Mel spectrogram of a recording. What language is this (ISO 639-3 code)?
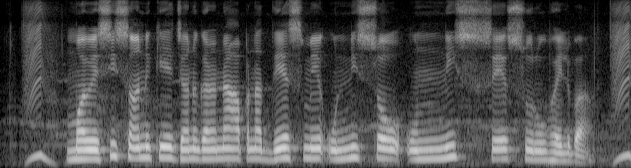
bho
